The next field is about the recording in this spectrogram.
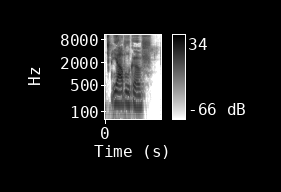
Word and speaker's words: Jablokov: Jablokov.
